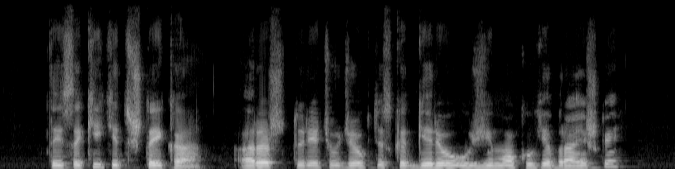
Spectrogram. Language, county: Lithuanian, Vilnius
